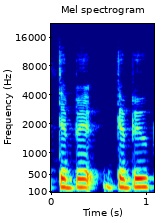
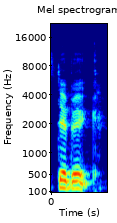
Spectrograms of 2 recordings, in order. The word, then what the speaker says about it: Dybbuk: episode yeah yes and I think I pronounced it as the book or something yeah yeah it's debic yeah oh so yeah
